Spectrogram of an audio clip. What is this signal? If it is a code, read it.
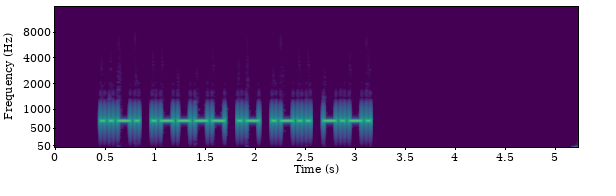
Morse code, heard as a keyed tone, about 28 wpm, 690 Hz. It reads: F1ALC
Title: DXCC-100 Call Signs - 5 Characters - Repeated 3x - 28wpm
